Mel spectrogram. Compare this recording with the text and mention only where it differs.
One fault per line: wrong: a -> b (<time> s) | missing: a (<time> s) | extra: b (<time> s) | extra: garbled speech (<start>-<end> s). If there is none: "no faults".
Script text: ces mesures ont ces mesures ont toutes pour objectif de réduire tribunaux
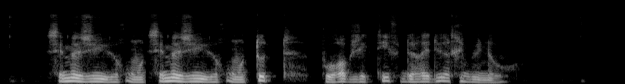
no faults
